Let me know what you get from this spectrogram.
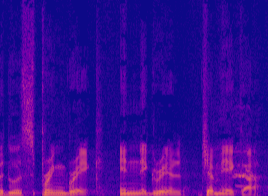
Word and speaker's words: Negril: For a white boy, white boy like me, me have to say the L really hard, really pronounce the L. Negril.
